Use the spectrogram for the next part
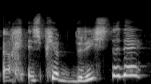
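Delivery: high-pitched broad Scottish brogue; Scottish accent. Acted. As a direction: put on a thick Scottish accent. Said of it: "They say".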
